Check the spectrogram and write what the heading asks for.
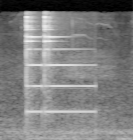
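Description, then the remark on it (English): A bright bell dinger rings twice in quick succession, the second strike sustaining a clear metallic tone for under a second before cutting off. No voices accompany it. “We can hear the dinger”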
